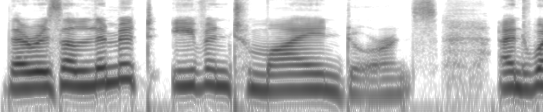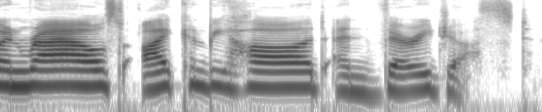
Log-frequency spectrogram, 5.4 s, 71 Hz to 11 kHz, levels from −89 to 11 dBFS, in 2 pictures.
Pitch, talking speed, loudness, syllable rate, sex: 210 Hz, 200 wpm, -19 LUFS, 5.3 syllables/s, female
